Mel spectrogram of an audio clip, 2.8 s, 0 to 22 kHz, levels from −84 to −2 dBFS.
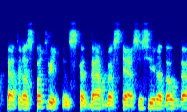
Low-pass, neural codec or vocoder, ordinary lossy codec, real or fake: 7.2 kHz; none; Opus, 16 kbps; real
